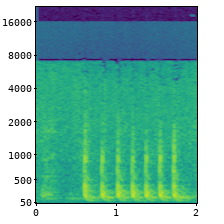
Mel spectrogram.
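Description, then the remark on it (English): Seven sharp knocks rap on the door of a flat in a steady, quick rhythm, fairly loud, with a faint low hum underneath and no voices. “Then, knock.”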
